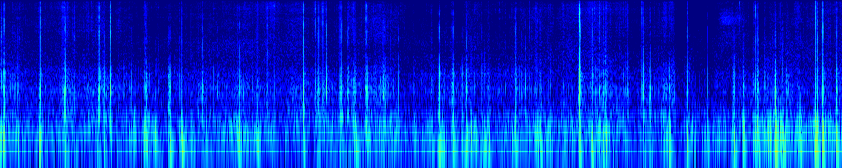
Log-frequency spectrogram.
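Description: Long red nails tap and scratch in place on a thin, solid, grey embossed plastic placemat. A steady run of quick, dry taps and rough scratching crackles along, with a low rumbly body and short sharp clicks that die away instantly.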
